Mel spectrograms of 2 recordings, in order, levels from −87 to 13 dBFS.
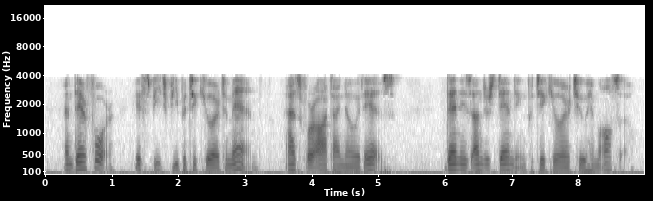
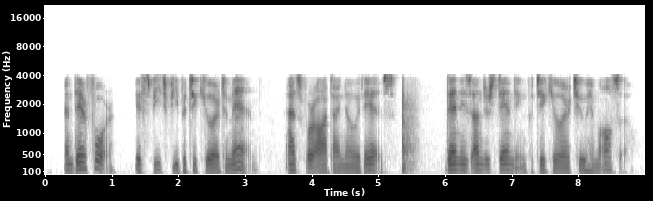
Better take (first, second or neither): first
